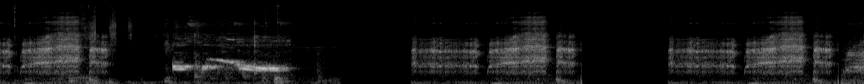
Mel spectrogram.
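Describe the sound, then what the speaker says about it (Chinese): A kookaburra calls in a Western Australian forest south of Perth, loud raucous laughing bursts in three long bouts separated by brief silences, close and clear with no talk. "这个笑翠鸟非常可爱。"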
